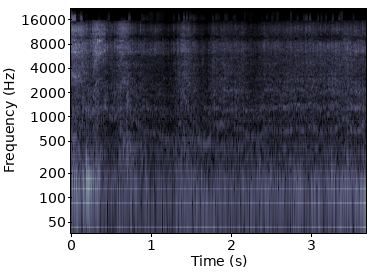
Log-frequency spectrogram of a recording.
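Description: A homebuilt slot car runs on a track, its small electric motor giving a steady mid-pitched whir that swells and dips as it laps, close and fairly loud, with no voices.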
